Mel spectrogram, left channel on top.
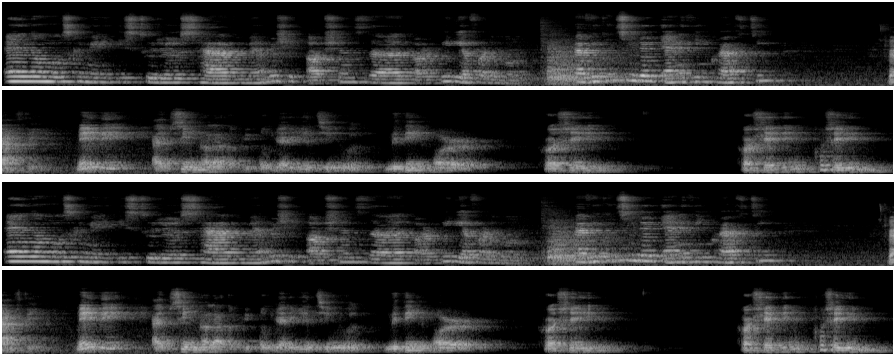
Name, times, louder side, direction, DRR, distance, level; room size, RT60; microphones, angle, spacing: voice 1, 0.0-5.2 5.7-7.7, left 2 dB, 40° left, -6 dB, 1.2 m, -27 dB
sound 1, 5.0-10.8, right 1 dB, 80° left, 1.3 m, -39 dB
voice 2, 8.8-9.3 9.6-13.6 14.3-15.0 16.3-17.7, right 2 dB, 20° right, 3 dB, 0.3 m, -27 dB
3.3 x 2.9 x 2.7 m, 1.0 s
head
